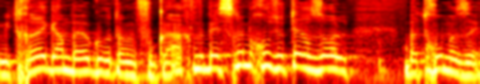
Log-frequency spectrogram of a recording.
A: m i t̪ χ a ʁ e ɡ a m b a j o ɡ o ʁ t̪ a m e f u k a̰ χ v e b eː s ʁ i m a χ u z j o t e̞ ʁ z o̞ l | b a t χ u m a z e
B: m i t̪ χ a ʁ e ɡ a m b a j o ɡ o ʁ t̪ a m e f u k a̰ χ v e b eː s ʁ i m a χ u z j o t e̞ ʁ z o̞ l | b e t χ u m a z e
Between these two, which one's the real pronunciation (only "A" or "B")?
A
